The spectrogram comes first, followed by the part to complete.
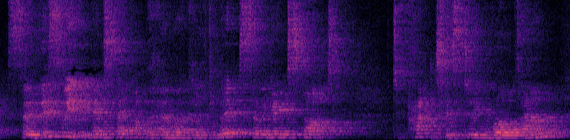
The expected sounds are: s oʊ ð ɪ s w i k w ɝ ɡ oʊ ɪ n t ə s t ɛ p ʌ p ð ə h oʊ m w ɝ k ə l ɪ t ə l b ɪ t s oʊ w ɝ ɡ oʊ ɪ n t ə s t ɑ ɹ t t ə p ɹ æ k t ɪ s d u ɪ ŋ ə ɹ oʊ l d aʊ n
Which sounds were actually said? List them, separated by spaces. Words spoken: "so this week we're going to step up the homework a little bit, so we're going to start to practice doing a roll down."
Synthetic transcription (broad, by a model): s oʊ ð ɪ s w i k w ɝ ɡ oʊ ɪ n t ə s t ɛ p ʌ p ð ə h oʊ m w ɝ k ə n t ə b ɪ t s oʊ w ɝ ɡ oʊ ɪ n t ə s t ɑ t t ə p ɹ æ k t ɪ s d u ɪ ŋ ə w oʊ l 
